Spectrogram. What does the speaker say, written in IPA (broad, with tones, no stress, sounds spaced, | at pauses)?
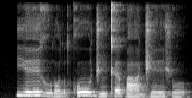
j eː˦ ɣ u˨ ɾ o˨ r kʼ oː˦ d͡ʒ ĩ˨ kʼ ɛ˦ p aː˨ d͡ʒ eː˨ ʃ ʊ˨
